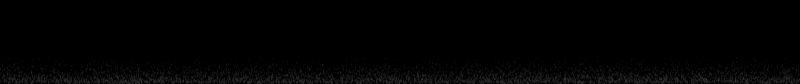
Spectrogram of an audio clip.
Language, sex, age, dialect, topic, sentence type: Kannada, male, 41-45, Central, banking, question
